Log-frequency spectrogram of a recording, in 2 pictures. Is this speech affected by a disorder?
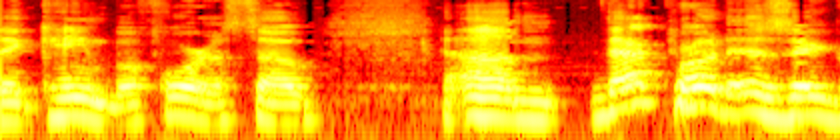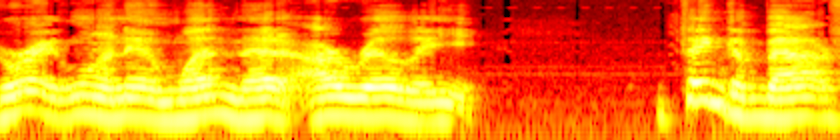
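Yes: brain injury.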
